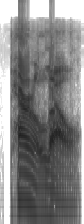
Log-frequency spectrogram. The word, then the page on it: parallel: American English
